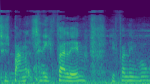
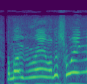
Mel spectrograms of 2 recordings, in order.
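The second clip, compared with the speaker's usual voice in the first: high-pitched call back from a distance; mock holler for a punchline; acted tramp's shout; 12 semitones higher than usual. Old tramp answers the man at the door, acted shouting. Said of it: "And the old tramp shouts".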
